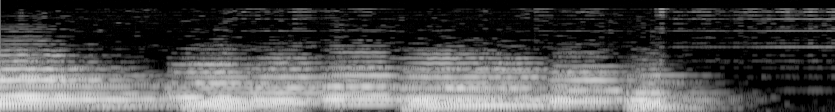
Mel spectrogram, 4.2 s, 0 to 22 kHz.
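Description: Brass band playing a waltz on an old acoustic recording from 1906, held chords changing about once a second, then fading into a brief silence near the end.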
